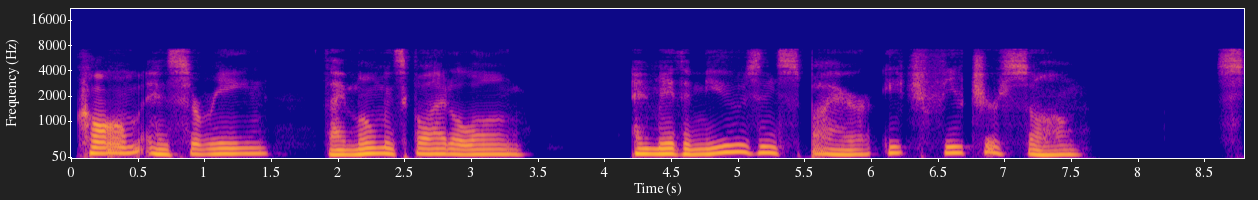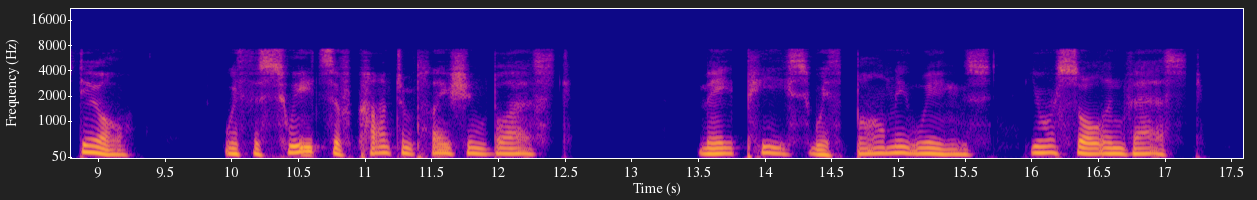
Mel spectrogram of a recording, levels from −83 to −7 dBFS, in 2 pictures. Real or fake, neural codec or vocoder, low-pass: fake; autoencoder, 48 kHz, 32 numbers a frame, DAC-VAE, trained on Japanese speech; 7.2 kHz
